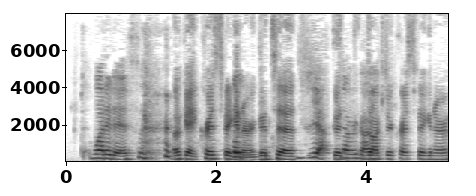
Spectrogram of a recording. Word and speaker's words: Figgener: excited to welcome Chris tell me how you pronounce your last name I want to make sure I say it correctly er it's just really what it is okay Chris beginner good to dr.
